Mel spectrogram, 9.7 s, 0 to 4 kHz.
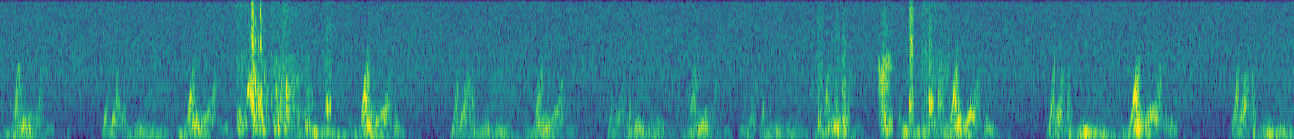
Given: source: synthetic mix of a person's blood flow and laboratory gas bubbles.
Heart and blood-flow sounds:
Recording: Doppler ultrasound of blood flow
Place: precordium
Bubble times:
1.77-2.36 s: bubbles
2.43-2.50 s: bubbles
6.12-6.18 s: bubbles
6.24-6.38 s: bubbles
6.58-6.70 s: bubbles
6.81-6.86 s: bubbles
6.90-7.14 s: bubbles
From the record:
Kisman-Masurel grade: 222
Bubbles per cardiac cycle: several, 3 to 8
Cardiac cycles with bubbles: 10 to 50%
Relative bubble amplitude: moderate (0.250 to 0.450)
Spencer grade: 2 (many but less than half of the cardiac periods contain bubble signals, singularly or in groups)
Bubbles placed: anywhere in the cardiac cycle

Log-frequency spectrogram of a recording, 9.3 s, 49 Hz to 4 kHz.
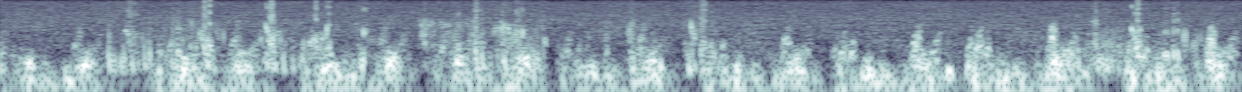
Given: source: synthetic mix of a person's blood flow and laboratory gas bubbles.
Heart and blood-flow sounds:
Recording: Doppler ultrasound of blood flow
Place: precordium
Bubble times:
0.79-1.17 s: bubbles
1.25-1.71 s: bubbles
1.92-2.53 s: bubbles
2.66-2.83 s: bubbles
3.13-4.11 s: bubbles
4.51-4.59 s: bubbles
4.69-5.00 s: bubbles
5.11-5.36 s: bubbles
7.97-8.14 s: bubbles
8.17-8.37 s: bubbles
8.46-8.62 s: bubbles
8.70-9.05 s: bubbles
From the record:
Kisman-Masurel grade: 332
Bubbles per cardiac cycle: rolling drumbeat, 9 or more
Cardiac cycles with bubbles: 50 to 99%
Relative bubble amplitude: moderate (0.250 to 0.450)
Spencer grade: 3 (all of the cardiac periods contain showers or single bubble signals, but not dominating or overriding the cardiac motion signals)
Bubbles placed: only in the low amplitude regions of the cardiac cycle

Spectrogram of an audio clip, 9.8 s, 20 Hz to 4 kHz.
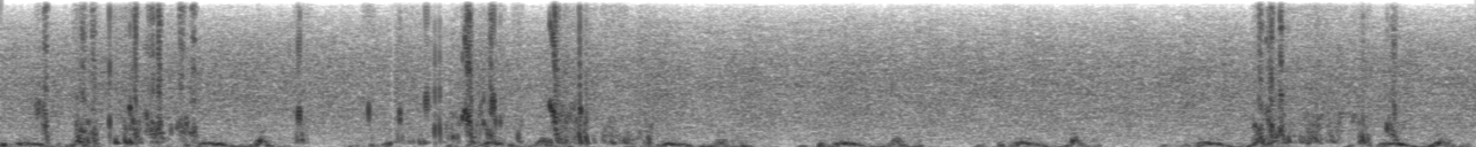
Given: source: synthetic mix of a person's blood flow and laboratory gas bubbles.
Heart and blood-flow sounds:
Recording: Doppler ultrasound of blood flow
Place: precordium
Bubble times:
0.22-0.35 s: bubbles
0.47-0.67 s: bubbles
0.70-1.33 s: bubbles
1.95-2.10 s: bubbles
2.42-2.50 s: bubbles
2.62-3.38 s: bubbles
3.42-3.48 s: bubbles
3.64-4.38 s: bubbles
8.33-9.15 s: bubbles
9.21-9.38 s: bubbles
From the record:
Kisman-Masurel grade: 333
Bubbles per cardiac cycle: rolling drumbeat, 9 or more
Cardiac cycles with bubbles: 50 to 99%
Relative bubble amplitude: loud (0.450 to 0.775)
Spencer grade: 3 (all of the cardiac periods contain showers or single bubble signals, but not dominating or overriding the cardiac motion signals)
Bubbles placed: anywhere in the cardiac cycle

